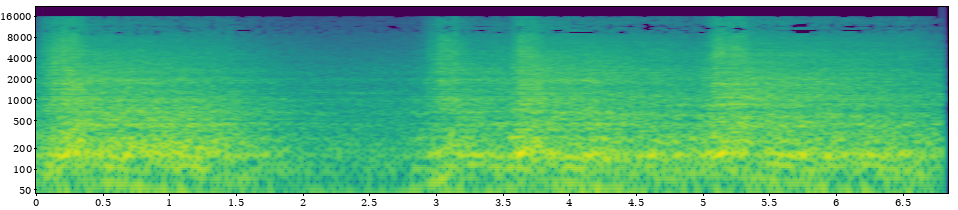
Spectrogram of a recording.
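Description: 1994 Buick Roadmaster Estate Wagon's 5.7-litre LT1 V8 being revved, heard from inside the cabin: a loud, burly rev at the start that drops back after about a second and a half, then a few quick blips of the throttle from about three seconds in, settling back toward idle near the end.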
